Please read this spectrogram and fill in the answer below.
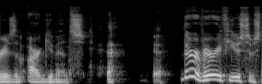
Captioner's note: laugh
